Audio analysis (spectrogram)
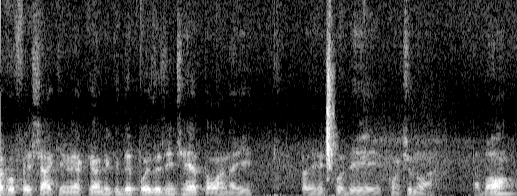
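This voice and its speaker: Medium-pitched male voice at a fairly quick pace, with fairly even intonation and noticeable background noise. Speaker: Bible study teacher. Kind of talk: Bible study lesson over video call.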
